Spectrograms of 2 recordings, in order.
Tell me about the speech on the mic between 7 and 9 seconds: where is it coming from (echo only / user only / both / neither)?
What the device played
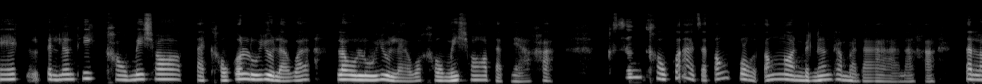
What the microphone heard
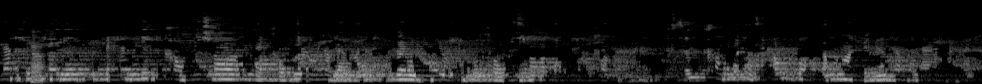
echo only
